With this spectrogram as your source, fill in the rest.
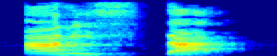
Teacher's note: Hago la fuerza en tad. Es una palabra sin tilde y es aguda.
